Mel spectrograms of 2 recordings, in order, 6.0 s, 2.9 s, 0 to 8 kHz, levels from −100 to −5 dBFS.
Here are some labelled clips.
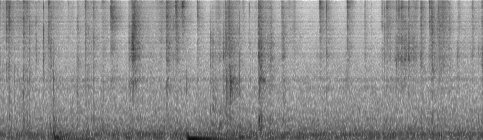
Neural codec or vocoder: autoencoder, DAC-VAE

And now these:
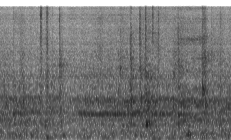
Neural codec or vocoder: autoencoder, DAC-VAE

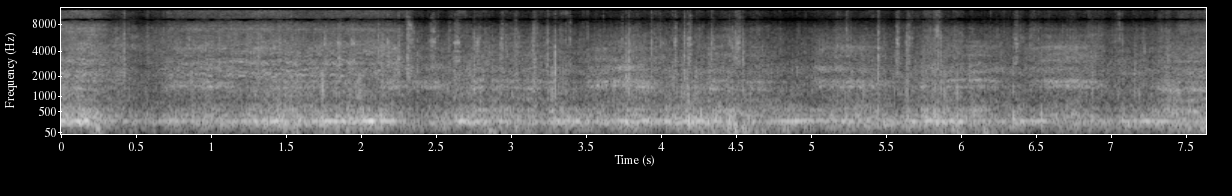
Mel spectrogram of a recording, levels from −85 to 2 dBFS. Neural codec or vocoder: none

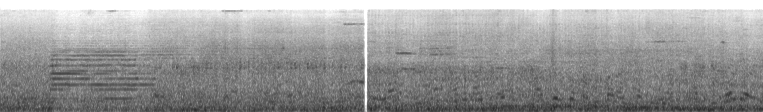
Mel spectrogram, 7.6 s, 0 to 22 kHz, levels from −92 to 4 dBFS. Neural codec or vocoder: vocoder, BigVGAN v2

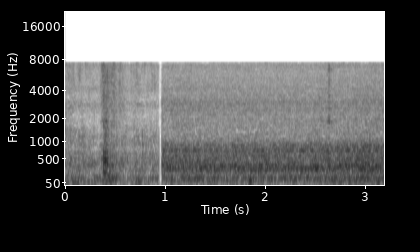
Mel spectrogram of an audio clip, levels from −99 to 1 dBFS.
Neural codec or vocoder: none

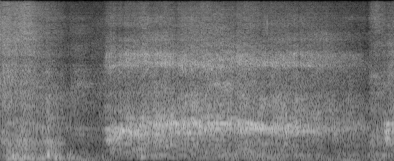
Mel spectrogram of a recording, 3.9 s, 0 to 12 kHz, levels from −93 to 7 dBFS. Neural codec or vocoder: codec, SNAC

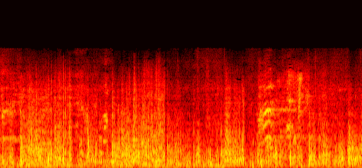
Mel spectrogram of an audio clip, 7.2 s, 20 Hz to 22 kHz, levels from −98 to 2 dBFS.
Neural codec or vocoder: codec, SNAC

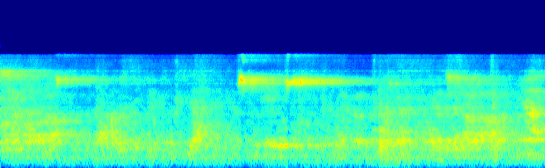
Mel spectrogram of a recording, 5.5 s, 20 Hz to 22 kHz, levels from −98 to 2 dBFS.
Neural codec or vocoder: vocoder, Vocos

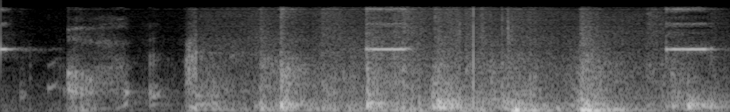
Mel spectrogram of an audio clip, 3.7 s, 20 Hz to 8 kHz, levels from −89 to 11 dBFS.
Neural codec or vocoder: codec, DAC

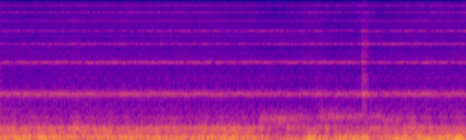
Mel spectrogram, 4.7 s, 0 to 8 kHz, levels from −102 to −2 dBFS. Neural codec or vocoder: codec, ZipCodec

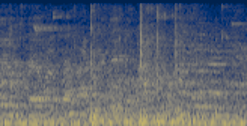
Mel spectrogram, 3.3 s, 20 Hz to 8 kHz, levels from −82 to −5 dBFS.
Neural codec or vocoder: none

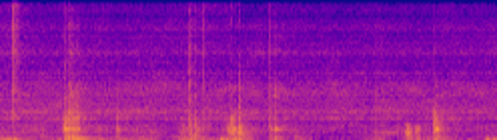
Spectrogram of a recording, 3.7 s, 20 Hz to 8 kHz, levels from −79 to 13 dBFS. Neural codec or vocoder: codec, DAC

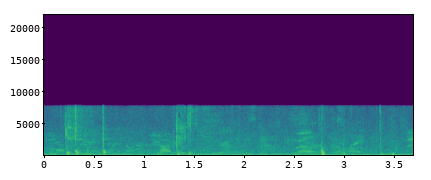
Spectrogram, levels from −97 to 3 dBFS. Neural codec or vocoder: none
